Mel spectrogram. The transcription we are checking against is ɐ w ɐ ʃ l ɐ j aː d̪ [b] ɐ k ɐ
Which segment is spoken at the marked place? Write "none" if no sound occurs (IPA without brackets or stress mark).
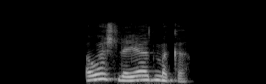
m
